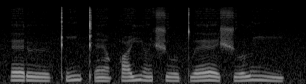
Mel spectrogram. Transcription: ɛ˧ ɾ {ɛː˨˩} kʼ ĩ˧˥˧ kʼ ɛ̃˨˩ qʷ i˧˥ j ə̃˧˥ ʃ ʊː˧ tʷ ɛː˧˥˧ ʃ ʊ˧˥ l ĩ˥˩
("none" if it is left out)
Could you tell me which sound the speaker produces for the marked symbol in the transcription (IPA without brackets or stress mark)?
øː˨˩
